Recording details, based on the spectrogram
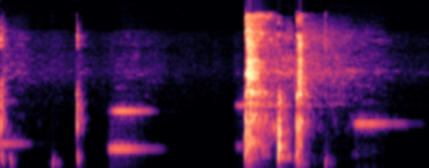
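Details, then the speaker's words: An adult just getting over a cold coughing during a recorded computer tutorial: short, sharp coughs, with brief tones and clicks before them. "I'm just starting to get off of a cold, so you'll hear me coughing here."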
